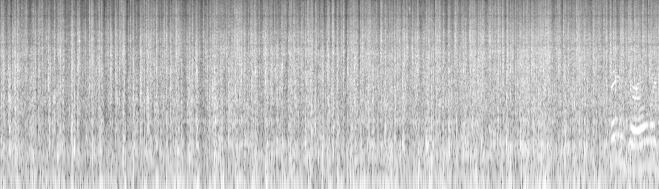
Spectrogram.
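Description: A storm pounds with dense hail or heavy precipitation, a loud, continuous crackling roar filling the whole stretch, with a faint voice near the end.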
